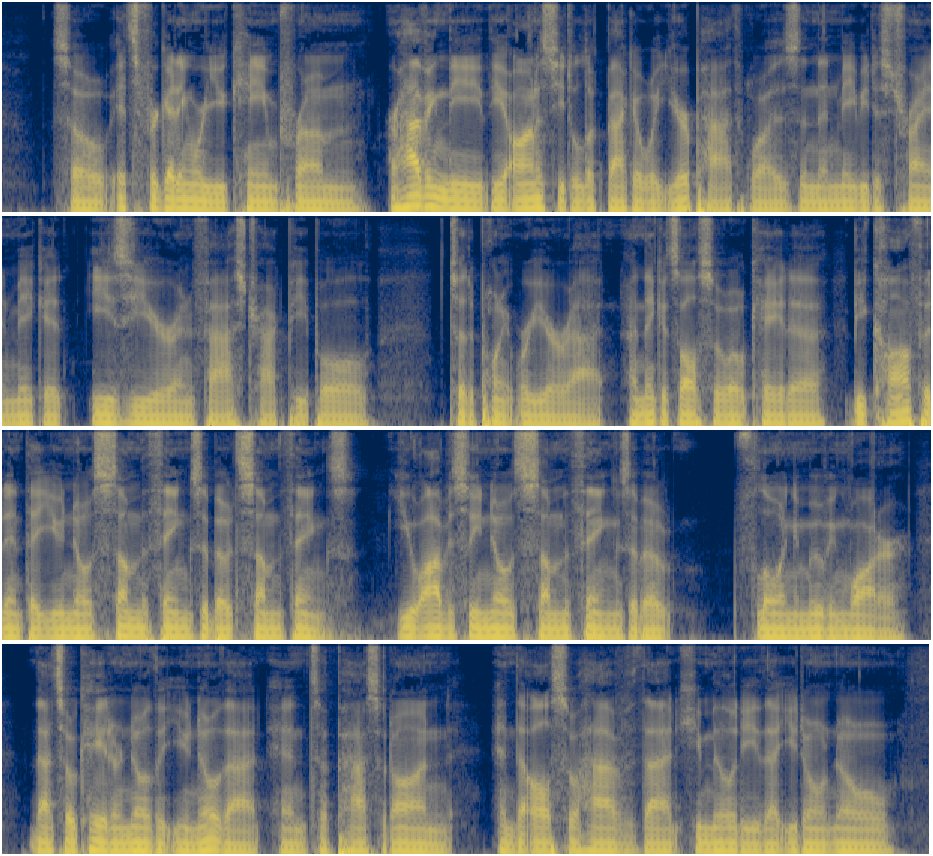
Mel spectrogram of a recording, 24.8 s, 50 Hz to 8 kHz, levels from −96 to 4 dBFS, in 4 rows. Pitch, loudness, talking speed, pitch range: 80 Hz, -15 LUFS, 215 wpm, 75-85 Hz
